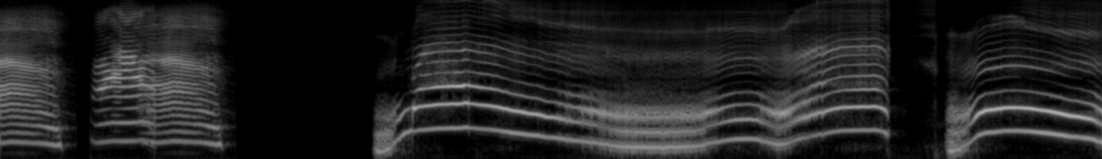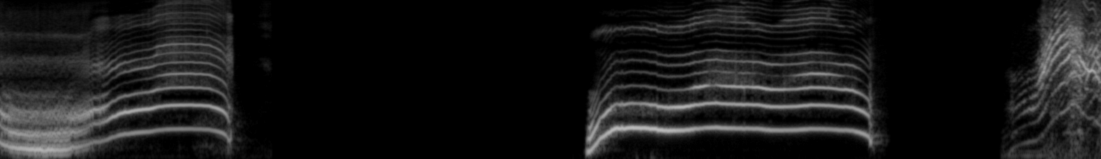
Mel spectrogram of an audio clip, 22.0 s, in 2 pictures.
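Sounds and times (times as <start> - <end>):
angry cat yowling: 0.0 - 2.3, 3.8 - 13.4, 16.9 - 19.9, 21.1 - 22.0.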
